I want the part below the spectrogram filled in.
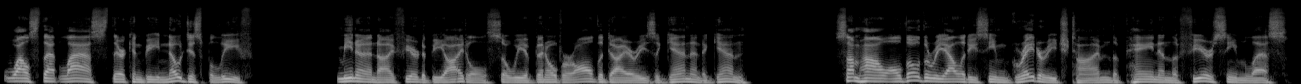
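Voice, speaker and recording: A man playing a troubled, devoted young husband reading his journal in measured literary diction for an audiobook. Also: lowish voice, no room sound, studio quality, natural voice. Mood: anguished. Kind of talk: dramatised audiobook narration.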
